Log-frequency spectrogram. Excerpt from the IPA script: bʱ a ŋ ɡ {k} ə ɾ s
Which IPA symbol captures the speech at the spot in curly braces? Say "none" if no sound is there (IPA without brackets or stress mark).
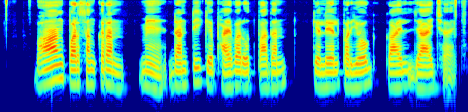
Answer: p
